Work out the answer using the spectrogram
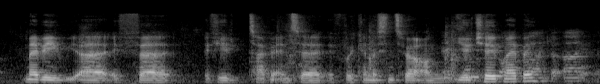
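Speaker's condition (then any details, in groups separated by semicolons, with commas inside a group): No condition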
